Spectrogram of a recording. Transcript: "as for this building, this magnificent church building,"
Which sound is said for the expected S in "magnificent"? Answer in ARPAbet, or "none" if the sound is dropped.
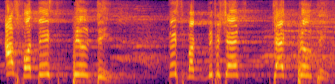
SH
